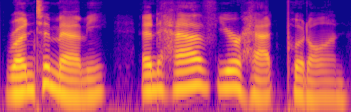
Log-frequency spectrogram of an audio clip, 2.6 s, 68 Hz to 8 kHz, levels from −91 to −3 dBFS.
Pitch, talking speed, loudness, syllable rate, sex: 160 Hz, 205 wpm, -16 LUFS, 4.3 syllables/s, female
